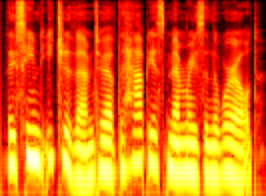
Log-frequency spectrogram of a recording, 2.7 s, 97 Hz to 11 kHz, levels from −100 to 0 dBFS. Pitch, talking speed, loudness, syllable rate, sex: 185 Hz, 295 wpm, -15 LUFS, 6.5 syllables/s, female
